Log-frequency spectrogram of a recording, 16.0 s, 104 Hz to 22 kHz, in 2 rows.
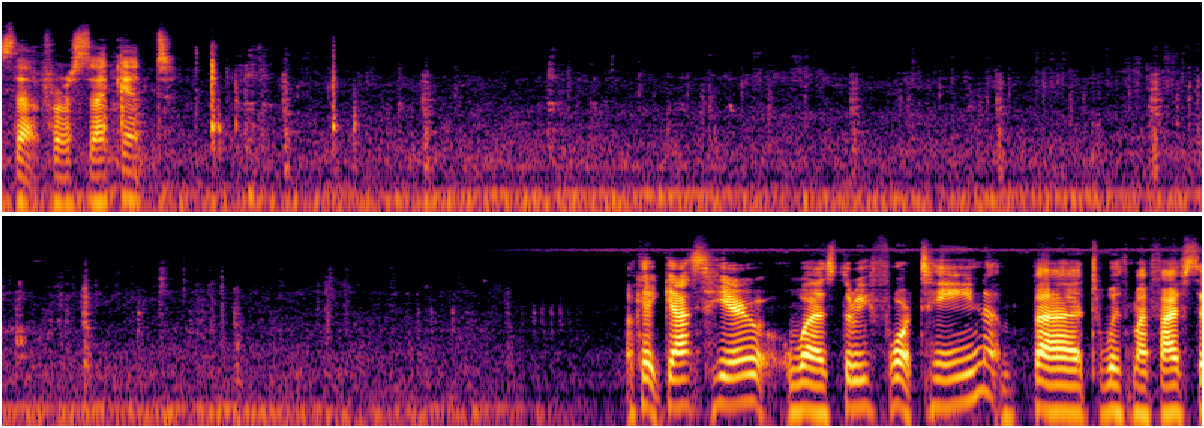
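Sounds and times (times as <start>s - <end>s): motorhome engine running: 0.0s - 12.9s
light clicks and rattles: 0.5s - 12.1s.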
